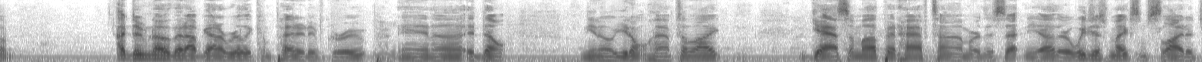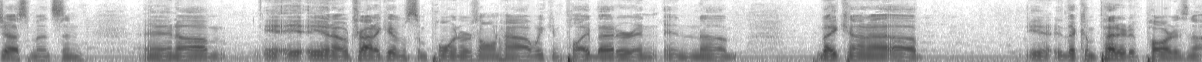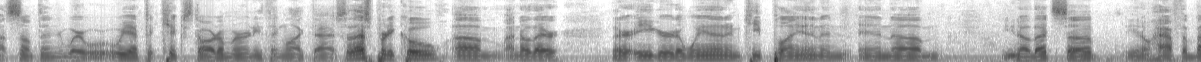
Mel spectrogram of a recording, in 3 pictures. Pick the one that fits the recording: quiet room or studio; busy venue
busy venue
